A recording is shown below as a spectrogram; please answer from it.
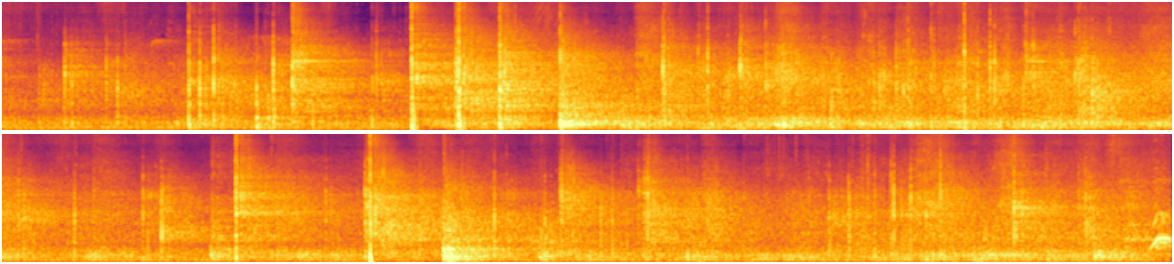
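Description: Ice-rink practice sounds: hockey skate blades scraping and carving on the ice, with sharp knocks and thuds of pucks, sticks and goalie gear every few seconds, several close together about five to seven seconds in and again around twenty seconds.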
